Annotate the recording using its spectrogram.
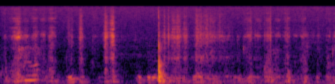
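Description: A blade scraping and cutting into a small soft stone practice block in short strokes, scoring the first outline line, with a sharper click about two seconds in.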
